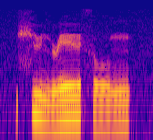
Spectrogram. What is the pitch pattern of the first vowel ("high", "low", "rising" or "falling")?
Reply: falling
